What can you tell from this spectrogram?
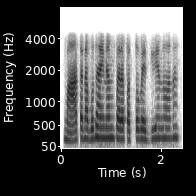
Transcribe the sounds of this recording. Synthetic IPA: maːt̪ɐnɐbud̪ʱaːjnɐmpɐɾɐpɐt̪ːobed̪iend̪oɐnɐ

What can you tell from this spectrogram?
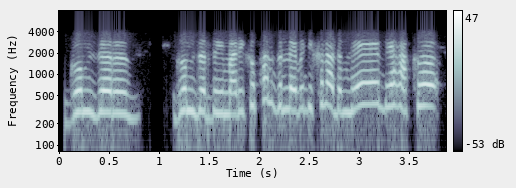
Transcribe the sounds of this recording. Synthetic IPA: ɡɯmzɯɾ | ɡɯmzɯɾdɯjmaɾikʰɯpʰanɡɯnːajbadikʰɯnadɯmnebeɦakʰɯ

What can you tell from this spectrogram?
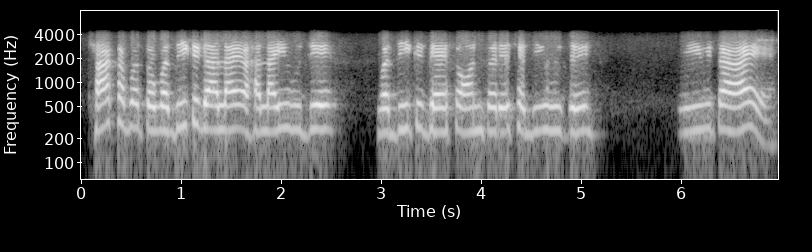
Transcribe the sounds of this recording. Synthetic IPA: t͡ʃʰaːxɐbəɾt̪ʰoʋɐd̪ʱiːkɡaːlaːɦɐlaːiɦʊd͡ʒe | ʋɐd̪ʱiːkɡʱɛːsɔːnkɐɾet͡ʃʰɐɗiɦʊd͡ʒeː | iːʋit̪ɐaːɦe

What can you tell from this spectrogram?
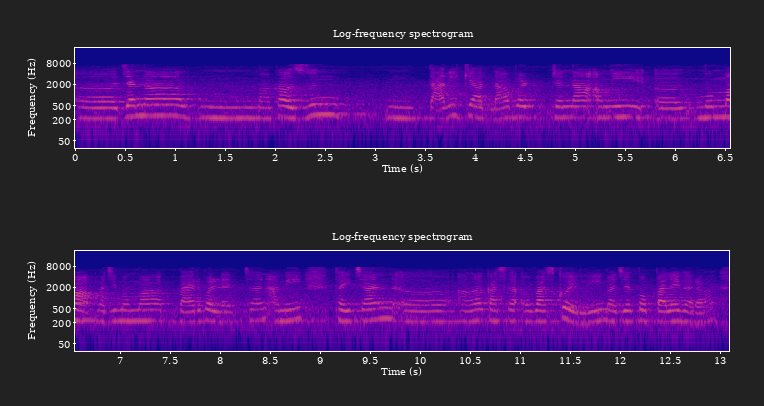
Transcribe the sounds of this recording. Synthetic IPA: d͡ʑɛnːa | m̤akaəd͡zuːn | t̪aɾikʰjat̪nabəʈ | d͡ʑɛnːaʔa̰mi | məmːam̤ad͡ʑʱiməmːabaɦeɾbəɽɳjat͡ɕana̰mi | t̪ʰəjt͡ɕan | ãŋɡakasaʋaskɔjlimad͡ʑʱepəpːaleɡʱəɾa

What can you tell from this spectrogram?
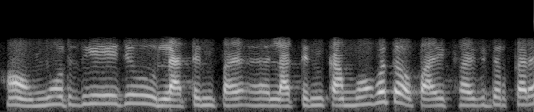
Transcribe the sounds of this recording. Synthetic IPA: hɔ̃moɾɾied͡ʒolaʈinpalaʈinkamɔɦɔbɔt̪ɔpajpʰajbd̪ɔɾkaɾɛ

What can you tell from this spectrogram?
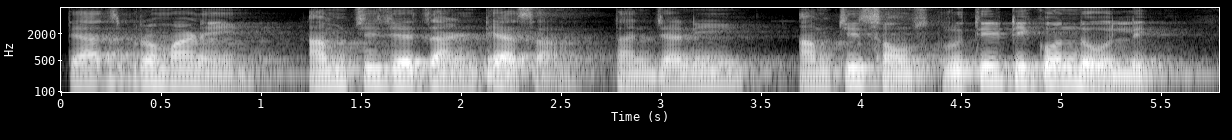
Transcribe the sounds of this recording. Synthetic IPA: t̪jat͡spɾəmaɽ̃eamt͡ɕiːd͡zed͡zãɳʈiasa̰t̪ãɲt͡ɕjaniːamt͡ɕiːsə̃w̃skɾut̪iːʈikond̪ʱewlːi

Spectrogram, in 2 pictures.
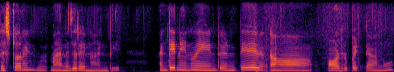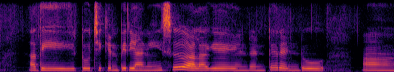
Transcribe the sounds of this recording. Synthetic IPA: ɾesʈoːɾɐɳʈmaːneːd͡ʒɐɾɐjnaːɐɳʈi | ɐɳʈe̞ːne̞ːnueːɳʈɐɳʈe̞ː | aːɾɖɐɾpɛʈːaːnu | ɐd̪iʈuːt͡ʃikenpiɾijaːniːsɐlaːɡe̞ːeːɳʈɐɳʈe̞ːɾe̞ɳɖu

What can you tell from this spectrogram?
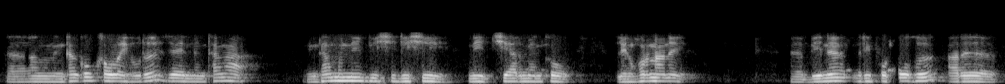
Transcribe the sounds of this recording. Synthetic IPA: aŋnɯŋtʰaŋkʰɯwkʰawlajɦɯwɾɯzejnɯŋtʰaŋa | nɯŋtʰaŋmɯnːibisidisinit͡ʃijaɾmenkʰɯw | leŋɦɔɾnanɯj | benɯɾipʰɔɾt̚kʰawɦɯaɾɯ

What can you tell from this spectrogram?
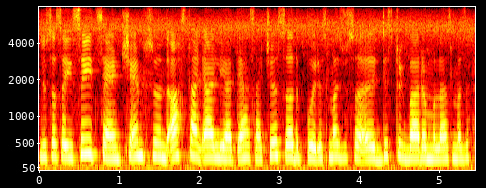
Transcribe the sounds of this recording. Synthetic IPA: njusɐsɐisɐid̪sẽːɳʈʃemʲsund̪aːst̪ʰaːnʲaːlijaːt̪ʲeɦɐsat͡ʃʰɨsəːd̪puːɾʲɐsmɐzjusɐɖisʈɾik̚ʈ̚baːɾɐmulaːsmɐz

